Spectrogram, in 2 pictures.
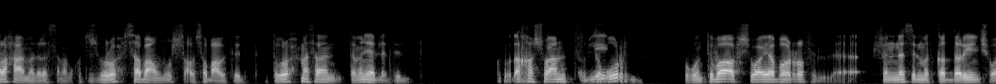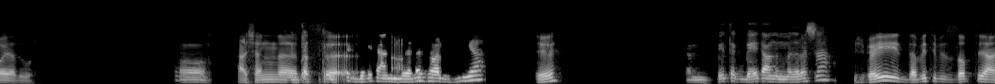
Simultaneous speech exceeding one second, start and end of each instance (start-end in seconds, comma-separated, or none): none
